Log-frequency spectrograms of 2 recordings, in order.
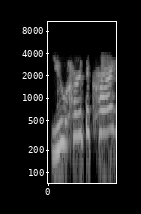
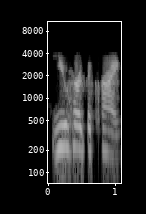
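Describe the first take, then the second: First: Much higher, rising in surprise; surprised question. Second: Slow, firm statement with a falling end; bursting into the archivist's office to say it; flat statement. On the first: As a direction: ask it in disbelief. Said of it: "She goes". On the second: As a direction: state it as fact. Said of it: "and I'm like". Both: Retold or imitated.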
